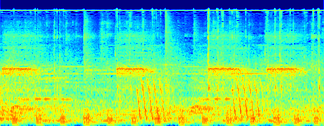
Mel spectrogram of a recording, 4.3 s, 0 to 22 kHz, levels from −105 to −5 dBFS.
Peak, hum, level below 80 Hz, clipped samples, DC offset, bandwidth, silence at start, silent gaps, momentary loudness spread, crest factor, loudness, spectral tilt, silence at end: -8 dBFS; none; -48 dBFS; under 0.1%; under 0.1%; 17 kHz; 0 s; none; 6 LU; 16 dB; -24 LUFS; -5 dB/octave; 0 s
